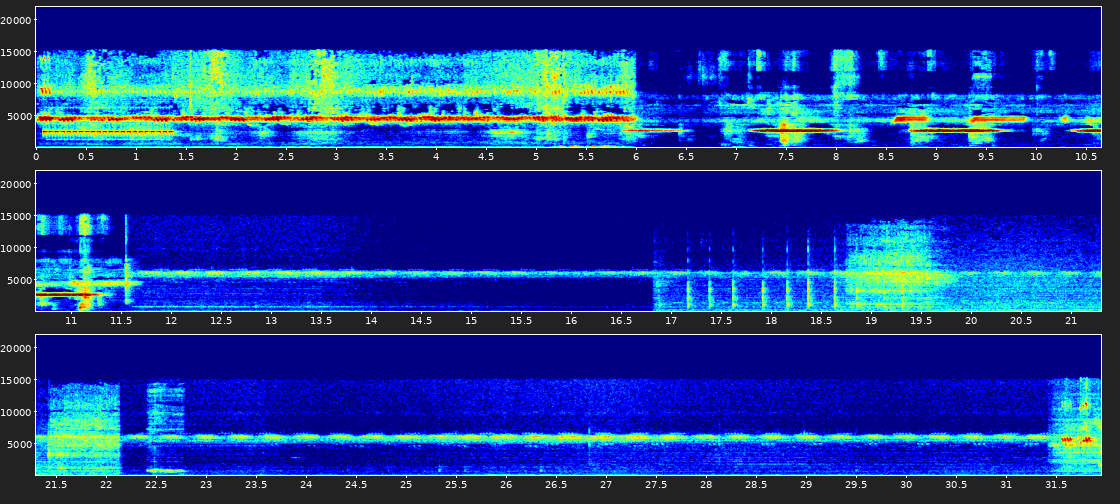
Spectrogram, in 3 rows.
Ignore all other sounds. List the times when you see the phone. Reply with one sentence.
The phone can be heard from 0.1 to 1.5 s.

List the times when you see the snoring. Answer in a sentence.
You can hear the snoring from 16.8 to 22.8 s.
